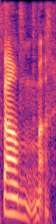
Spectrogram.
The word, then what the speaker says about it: thumb: So, the pronunciation here, do you say the B at the end of this word? No, I actually only pronounce the M.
